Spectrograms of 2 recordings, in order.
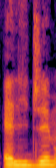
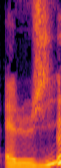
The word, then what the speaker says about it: LEJ: Alors les gens en général ne savent pas comment on se prononce notre groupe, donc c'est LIJ, mais on peut aussi dire L-E-J, voilà. Et nos réseaux sociaux, euh, c'est soit L-E-J, soit euh, Lucie, Elisa, Juliette, notamment sur Instagram.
